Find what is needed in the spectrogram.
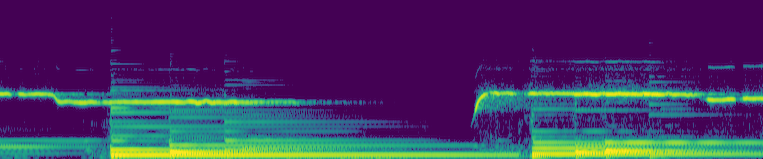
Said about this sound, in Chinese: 卸下单子的矿工们围成一圈，没有只言片语，唯有轻轻的哨声，疗愈着每一个疲惫的身躯。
